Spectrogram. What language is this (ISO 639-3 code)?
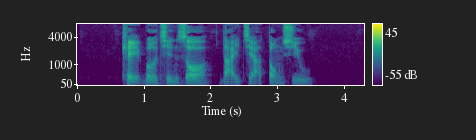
nan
